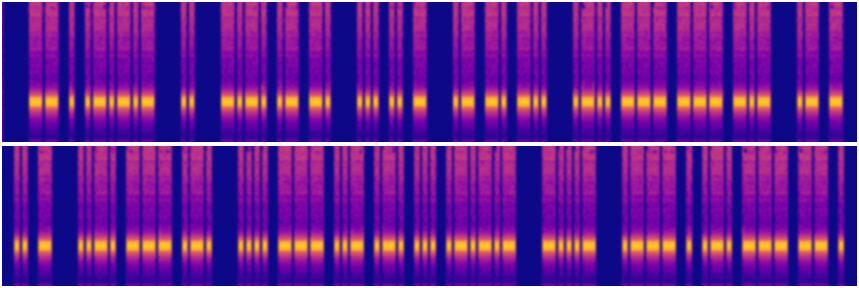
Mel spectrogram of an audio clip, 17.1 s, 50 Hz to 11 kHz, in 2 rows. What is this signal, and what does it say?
Morse code, heard as a keyed tone, about 30 wpm, 1000 Hz. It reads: ME. I CAN SIT AND LOOK AT IT FOR HOURS. <BT> JEROME
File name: qotdfiles / 30wpm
